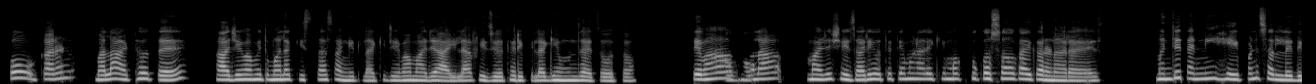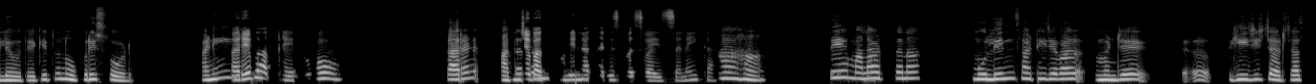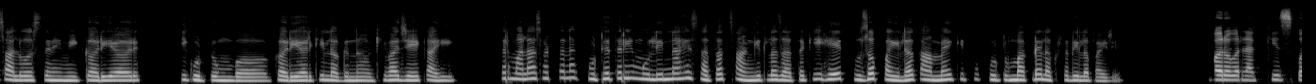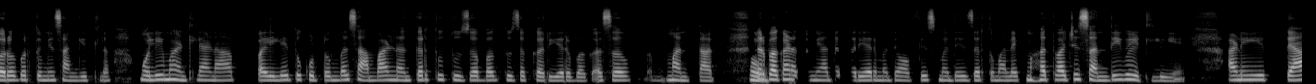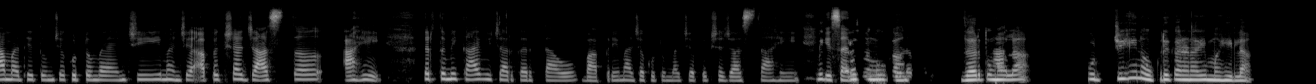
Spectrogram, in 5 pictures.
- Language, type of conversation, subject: Marathi, podcast, कुटुंब आणि करिअर यांच्यात कसा समतोल साधता?
- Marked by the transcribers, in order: surprised: "अरे बाप रे! हो का?"; unintelligible speech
